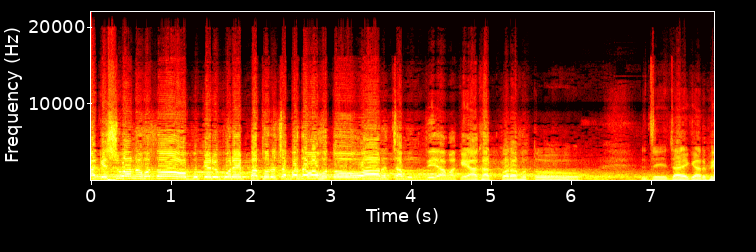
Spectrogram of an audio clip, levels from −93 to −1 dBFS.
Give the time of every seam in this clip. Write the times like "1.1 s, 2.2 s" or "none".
none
